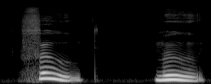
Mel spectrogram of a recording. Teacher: 这两个都是 OO 长母音，念的时候嘴唇要稍微撅起来。Food, mood. OK,接下来我们看到 walnuts.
